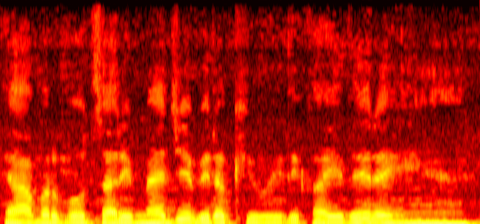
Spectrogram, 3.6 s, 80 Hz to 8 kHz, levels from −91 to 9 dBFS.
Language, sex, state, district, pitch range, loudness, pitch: Hindi, male, Haryana, Rohtak, 140-150 Hz, -14 LUFS, 145 Hz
